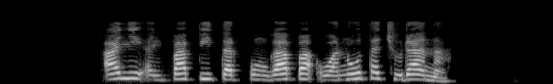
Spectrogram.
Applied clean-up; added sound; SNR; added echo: none; none; none; none.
